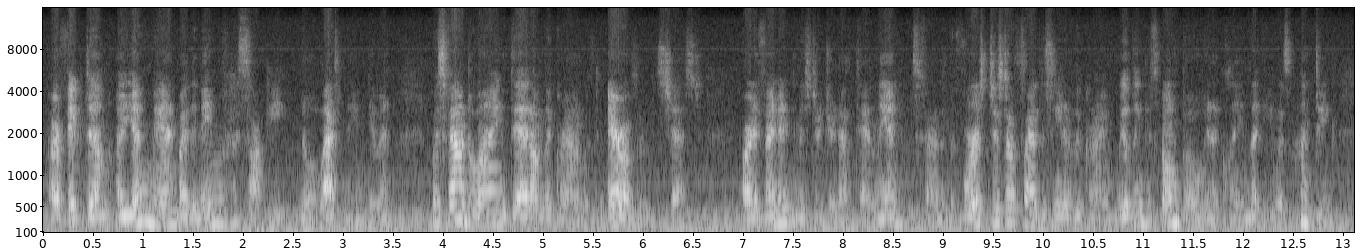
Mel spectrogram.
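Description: A woman voicing a cool, condescending male prosecutor, formal and measured, in an amateur puppet show. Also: sits low, expressive, pitched below the performer's own voice. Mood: composed. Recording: distant mic with clear background noise.

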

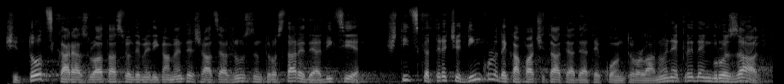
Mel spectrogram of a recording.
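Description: A man's voice: medium pitch, animated, hardly any pauses, a little mellow. A man preaching a sermon in a plain-spoken, didactic manner, addressing his listeners directly. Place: large indoor hall with long reverb. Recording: large reverberant hall.

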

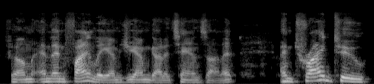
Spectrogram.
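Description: A man in his sixties talking as a podcast guest in a casual, thoughtful, halting way, close to a desk microphone at home. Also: mid-range voice, lively intonation, fairly bright tone. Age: 60s. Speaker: podcast guest, radio show producer. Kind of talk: casual discussion of old radio and film. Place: home room, video call. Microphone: large desk microphone, close.

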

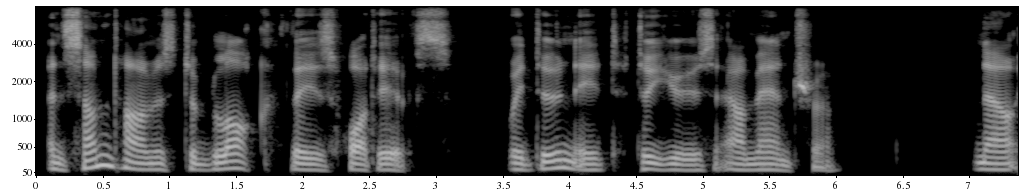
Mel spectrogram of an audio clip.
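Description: A man leading a guided meditation in a measured, reflective manner with frequent pauses. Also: fairly low pitch, gravelly, mellow, dry recording.

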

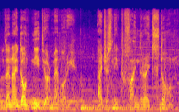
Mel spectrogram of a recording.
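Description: Blunt, animated mercenary hero. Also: male voice, on the low side, moderate pace. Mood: determined. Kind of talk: video game acting. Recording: music behind the voice.

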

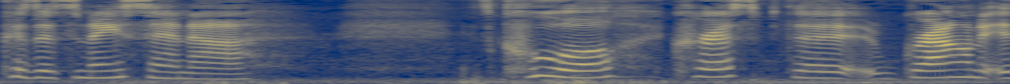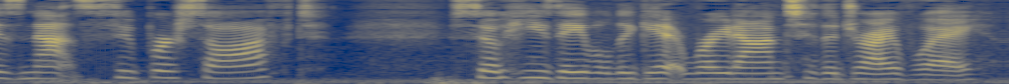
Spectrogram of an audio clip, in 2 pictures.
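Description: Slow-talking American woman over loud engine noise. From Western New York, USA. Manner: unhurried, addressing viewers as guys. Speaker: homestead vlogger. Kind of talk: casual live-stream chat. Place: outdoors on a farm driveway. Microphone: handheld phone. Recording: noisy outdoor phone, tractor engine. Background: engine rumble and outdoor noise.

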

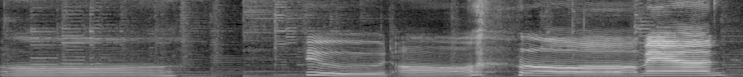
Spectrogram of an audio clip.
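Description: A woman's voice: medium pitch, steady tone, drawn-out words, fairly bright tone. A young woman streamer giving casual, rambling reaction commentary on a story game, giggling and trailing off mid-thought, with faint game music behind. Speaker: let's play streamer.

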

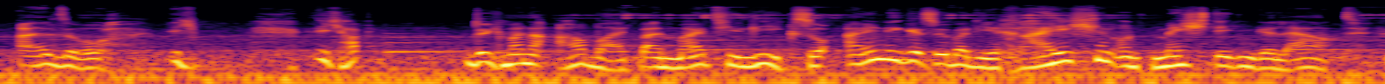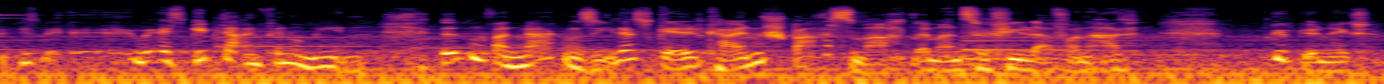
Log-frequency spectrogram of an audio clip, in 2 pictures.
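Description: Nervous male captive, radio drama: evasive, repetitive, stumbling speech, fairly high voice. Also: big pitch swings, over music. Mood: sly, lecturing. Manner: halting, stammering, repeats himself. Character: nervous, evasive captive leak-platform man, wheedling and self-important. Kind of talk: German radio drama acting.

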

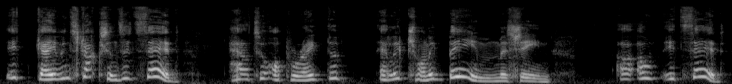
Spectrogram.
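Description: High, husky woman in a halting dramatic monologue. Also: sing-song, darkish tone. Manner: halting short phrases with pauses, sometimes dropping to a whisper. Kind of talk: dramatic first-person monologue, audio play narration.

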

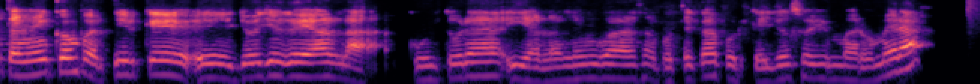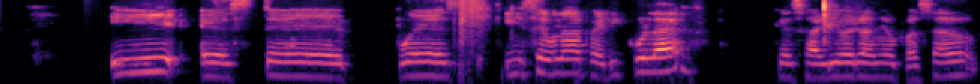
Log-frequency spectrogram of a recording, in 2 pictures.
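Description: Mexican woman, twenties, lowish voice, conversational and halting, informal sharing over a video call from home. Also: warm tone. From Mexico, French-Mexican. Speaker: seminar participant, filmmaker. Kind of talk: informal sharing in an online discussion. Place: bedroom, indoors on a video call. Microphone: computer microphone on video call.

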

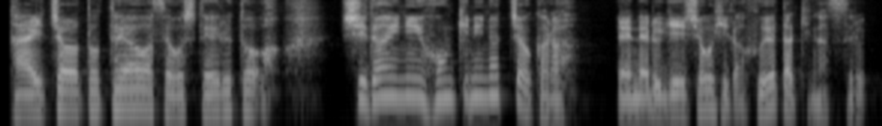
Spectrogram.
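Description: An actor playing a drowsy, low-energy young male android soldier in an anime game, aloof yet gentle, with a languid, understated delivery. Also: sing-song, moderate pace, no echo, clean studio sound. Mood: drowsy, nonchalant. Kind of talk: Japanese anime game character voice lines.

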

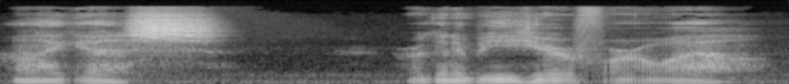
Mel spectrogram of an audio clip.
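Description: A man playing a tipsy, smitten young man in an intimate ASMR roleplay, shy, tender and halting in a hesitant murmur. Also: lowish voice, lively intonation, creaky, a little mellow, slight background noise, voice pushed down. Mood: surprised, amused.

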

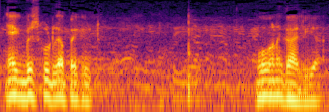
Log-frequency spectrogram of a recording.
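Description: A slightly hoarse man talks casually to his viewers, his voice gravelly with fry. He chats in a loose, friendly running commentary. A dense crowd murmurs all around. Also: medium pitch, steady tone, moderate pace, lo-fi sound. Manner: chatty, talks straight to viewers. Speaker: livestream commentator. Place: outdoor floodlit volleyball ground at night.

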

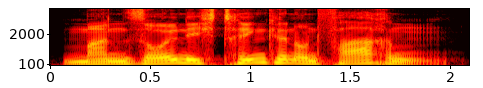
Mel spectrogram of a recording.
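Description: A man's voice: medium pitch, expressive, measured pace, a little mellow, dry recording, studio quality. A man reading phrases for a language course, splitting and repeating them with careful enunciation. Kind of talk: slow, clear phrase-by-phrase repetition.

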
